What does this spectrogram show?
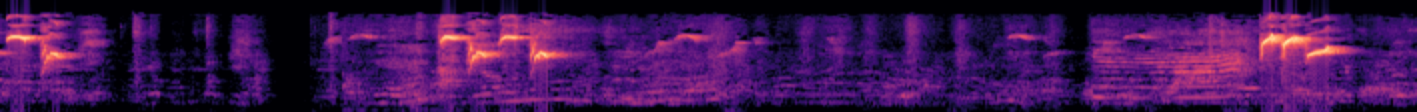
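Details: Great tit singing: clear, high whistled notes sliding downward, given in short bursts near the start, around the third second and again near the end, over a busy background of softer chattering birdsong.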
